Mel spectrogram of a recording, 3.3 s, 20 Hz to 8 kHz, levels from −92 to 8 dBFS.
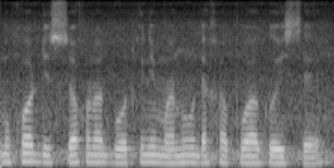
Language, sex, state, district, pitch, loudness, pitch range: Assamese, male, Assam, Sonitpur, 130 Hz, -17 LUFS, 125-135 Hz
